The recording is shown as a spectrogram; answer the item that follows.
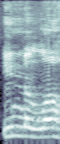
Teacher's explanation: اللہ کے لام سے پہلے نون کو زبر ہے تو اللہ کے لام کو پر پڑھیں گے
